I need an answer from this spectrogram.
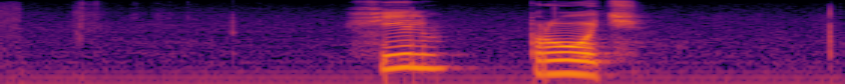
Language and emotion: Russian, neutral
